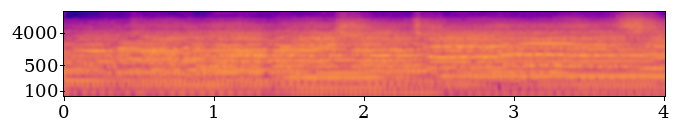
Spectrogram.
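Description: Voices singing a hymn together with organ accompaniment, in long held notes that change every second or so, with short breaths between phrases.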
